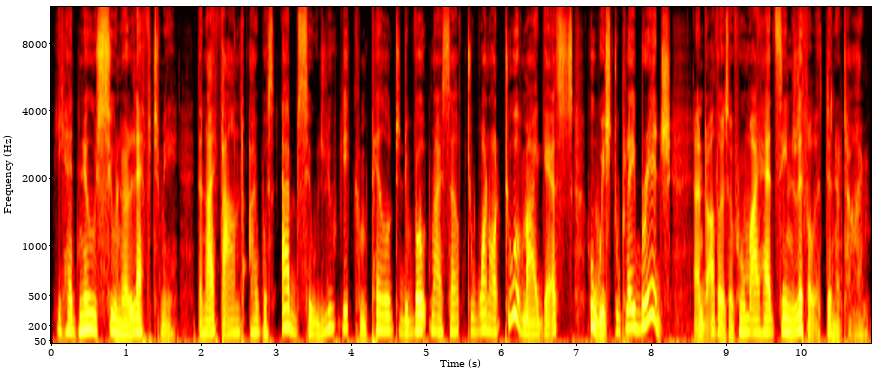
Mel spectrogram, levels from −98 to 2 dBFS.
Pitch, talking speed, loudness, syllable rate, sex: 135 Hz, 215 wpm, -20 LUFS, 5.5 syllables/s, female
